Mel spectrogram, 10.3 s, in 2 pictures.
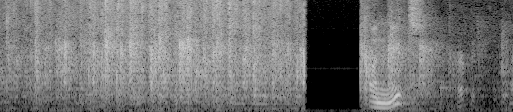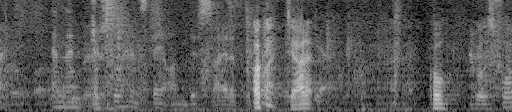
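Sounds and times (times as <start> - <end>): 
audience applause: 0.0 - 4.8
speech: 3.7 - 4.3, 5.8 - 10.2.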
